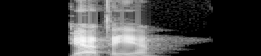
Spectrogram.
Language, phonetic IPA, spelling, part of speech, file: Russian, [ˈpʲatɨje], пятые, noun, Ru-пятые.ogg
- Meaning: nominative/accusative plural of пя́тая (pjátaja)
